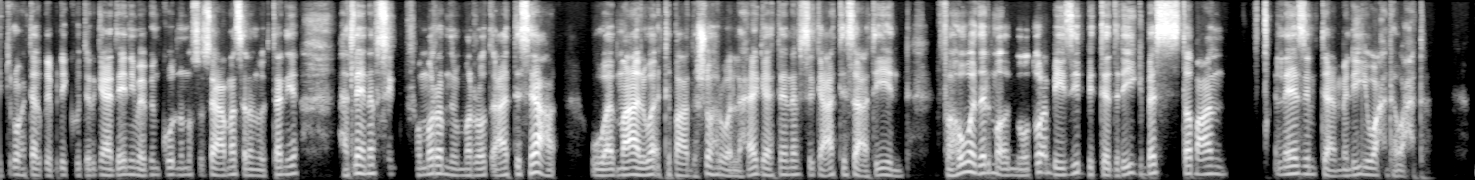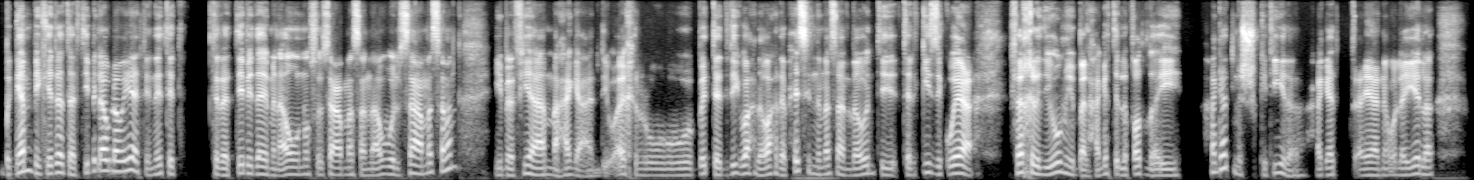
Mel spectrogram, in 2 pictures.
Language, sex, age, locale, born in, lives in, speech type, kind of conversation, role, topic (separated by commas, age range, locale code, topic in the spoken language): Arabic, male, 25-29, ar-EG, Egypt, Egypt, conversation, advice, advisor, إزاي أزود مدة تركيزي عشان أكمل المذاكرة أو الشغل من غير تشتت؟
